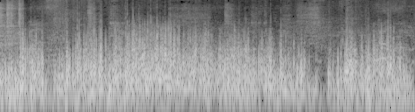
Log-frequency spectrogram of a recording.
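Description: Wind buffeting an outdoor microphone: a loud, uneven rumble.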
